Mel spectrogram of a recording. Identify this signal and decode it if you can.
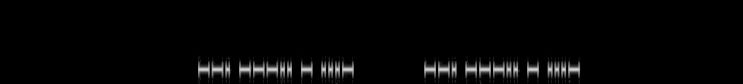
Morse code, heard as a keyed tone, about 34 wpm, 700 Hz. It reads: G8TV G8TV
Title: DXCC-100 Call Signs - 4 Characters - Repeated 2x - 35wpm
